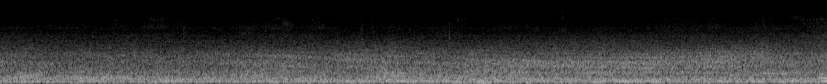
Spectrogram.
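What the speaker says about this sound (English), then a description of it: "Delta 757 off to San Diego" A Delta Boeing 757 jet departing LAX sends a steady, broadband roar that holds at moderate level, distant rather than close, with no talk over it.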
